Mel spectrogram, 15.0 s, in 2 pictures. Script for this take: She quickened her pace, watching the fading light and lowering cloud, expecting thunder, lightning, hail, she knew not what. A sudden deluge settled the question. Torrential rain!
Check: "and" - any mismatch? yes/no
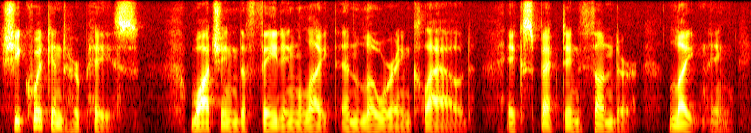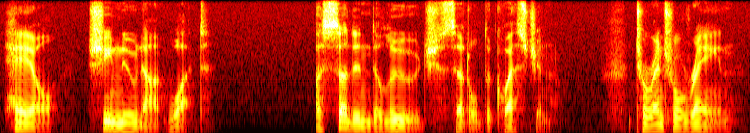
no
